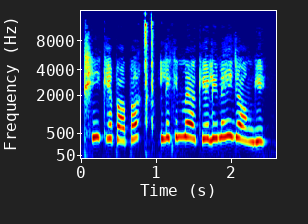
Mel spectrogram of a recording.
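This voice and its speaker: A woman's voice: very high-pitched, steady tone, normal speed, a little mellow, no room sound, highs cut off, voice pushed up. A woman voicing a timid, pleading young snake-girl daughter in a cartoon story. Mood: anxious. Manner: plaintive, pleading.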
